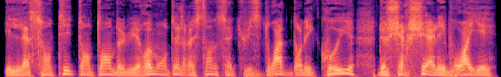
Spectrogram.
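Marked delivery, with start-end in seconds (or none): none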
